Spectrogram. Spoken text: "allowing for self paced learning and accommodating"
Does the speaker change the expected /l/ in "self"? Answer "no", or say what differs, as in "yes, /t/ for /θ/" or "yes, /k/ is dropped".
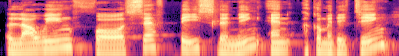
yes, /l/ is dropped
